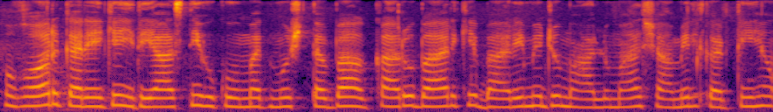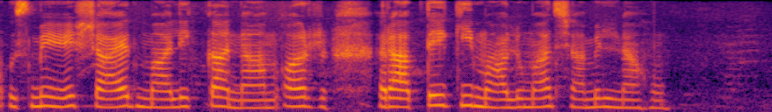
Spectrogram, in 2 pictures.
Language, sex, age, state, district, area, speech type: Urdu, female, 30-45, Uttar Pradesh, Lucknow, rural, read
